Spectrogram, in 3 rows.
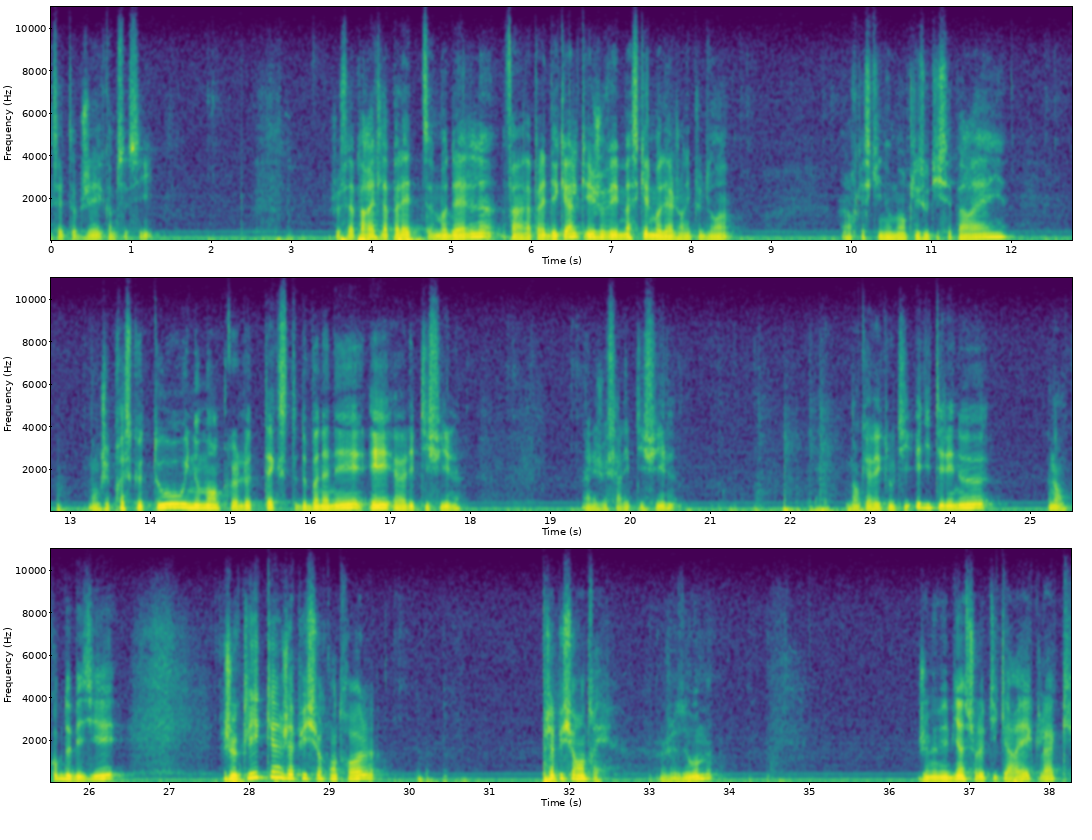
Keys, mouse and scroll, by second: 2.1 click, 4.0 ctrl+shift+l, 7.7 click, 8.7 click, 9.8 click, 10.9 click, 11.6 click, 12.5 click, 13.3-14.4 middle drag, 16.0 click, 18.6 click, 19.4 click, 19.8 middle click, 20.4 middle click, 21.1-22.2 middle drag, 22.3 KP_Subtract, 26.1 click, 27.7 ctrl+click, 30.0 ctrl+click, 31.8 KP_Enter, 33.2-35.1 middle drag, 37.5 click.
